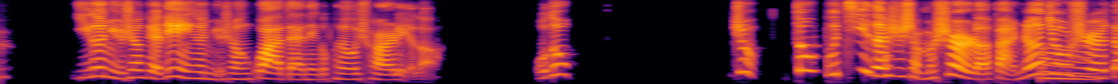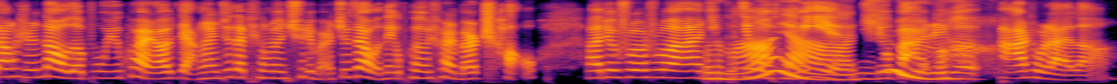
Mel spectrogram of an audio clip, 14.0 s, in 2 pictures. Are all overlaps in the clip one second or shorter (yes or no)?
no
